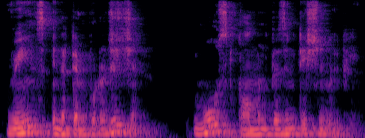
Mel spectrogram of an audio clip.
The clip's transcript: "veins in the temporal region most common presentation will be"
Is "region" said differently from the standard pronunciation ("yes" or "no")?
no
